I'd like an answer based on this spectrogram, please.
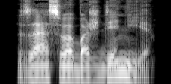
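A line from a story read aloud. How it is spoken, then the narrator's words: Slow, clipped, deliberate. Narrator (Russian): медленно отчеканил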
